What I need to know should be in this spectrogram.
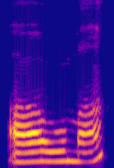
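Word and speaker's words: ॐ: Om is 3 parts. Auma. So we're going to do 75% O and then 25% Ma. Om.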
